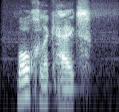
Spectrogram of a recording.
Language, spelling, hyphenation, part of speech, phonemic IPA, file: Dutch, mogelijkheid, mo‧ge‧lijk‧heid, noun, /ˈmoːɣələkˌɦɛi̯t/, Nl-mogelijkheid.ogg
- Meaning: possibility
